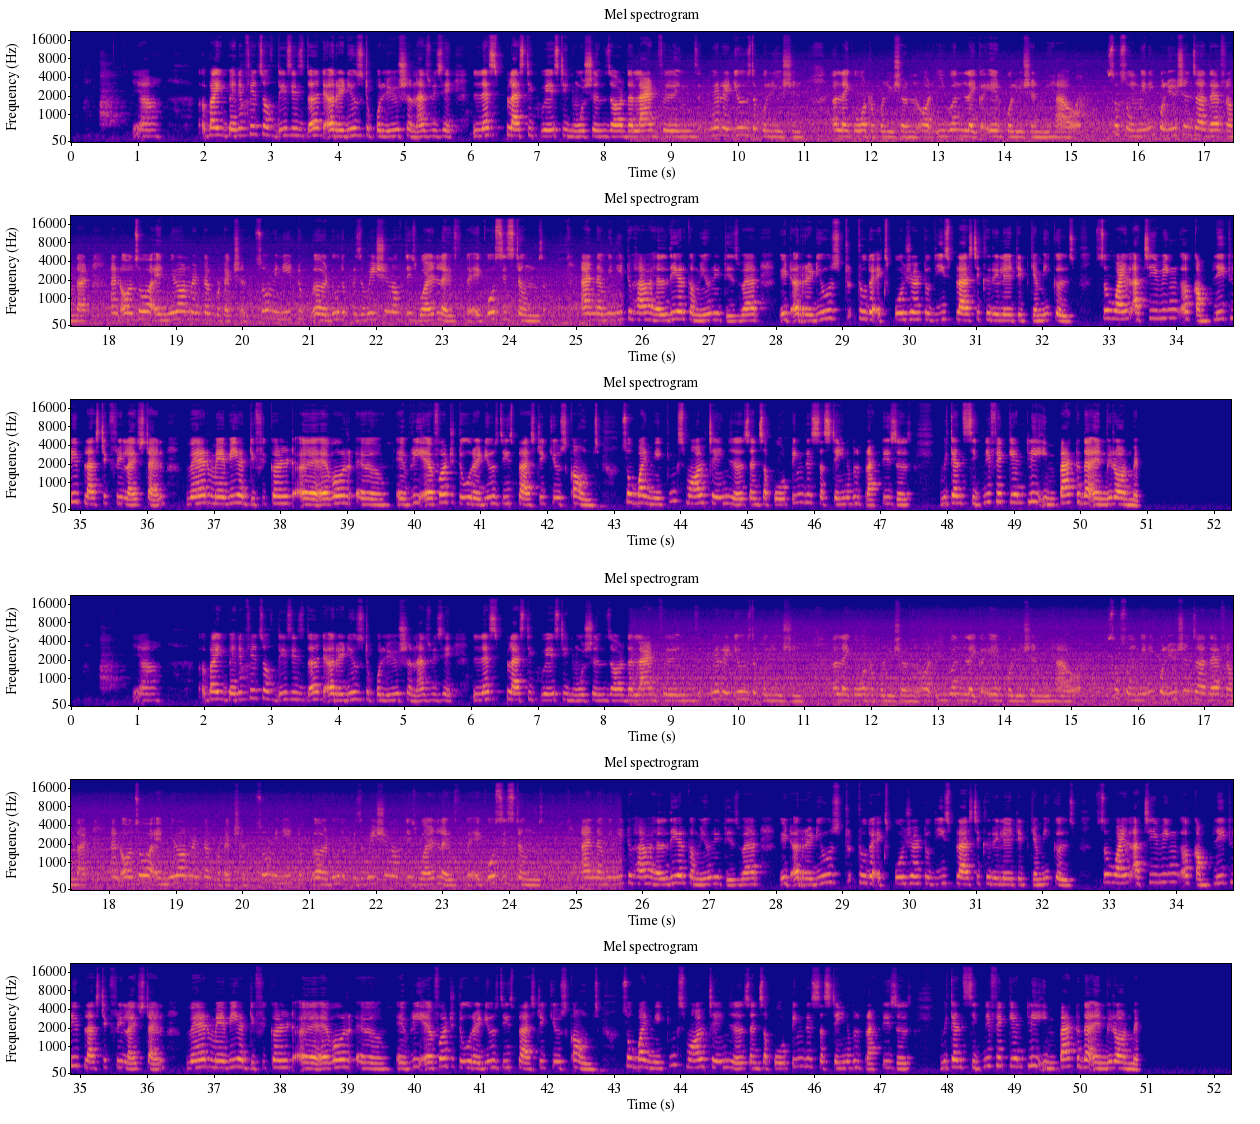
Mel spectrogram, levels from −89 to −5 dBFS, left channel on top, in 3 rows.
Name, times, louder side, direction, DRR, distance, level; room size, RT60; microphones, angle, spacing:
voice 1, 0.4-1.3 1.9-24.6 24.9-32.5 32.8-50.9, left 4 dB, 20° left, 0.3 m, -32 dB
sound 1, 8.3-25.7, right 2 dB, 45° right, 1.4 m, -43 dB
6.7 x 2.3 x 3.4 m
head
